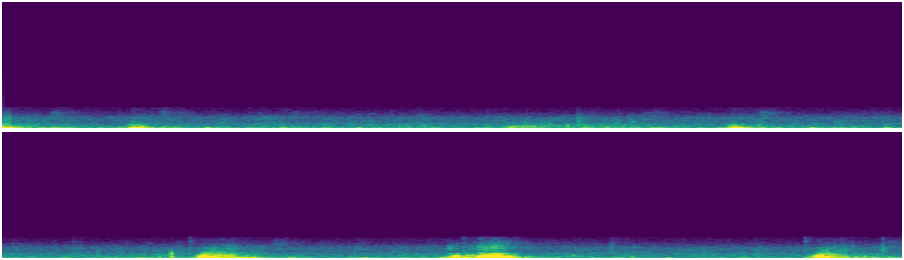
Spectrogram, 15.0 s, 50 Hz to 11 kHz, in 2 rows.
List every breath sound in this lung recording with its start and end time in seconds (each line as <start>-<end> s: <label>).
4.20-5.42 s: inhalation
4.20-5.42 s: crackles
5.97-6.53 s: exhalation
5.97-6.53 s: crackles
11.44-11.81 s: wheeze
